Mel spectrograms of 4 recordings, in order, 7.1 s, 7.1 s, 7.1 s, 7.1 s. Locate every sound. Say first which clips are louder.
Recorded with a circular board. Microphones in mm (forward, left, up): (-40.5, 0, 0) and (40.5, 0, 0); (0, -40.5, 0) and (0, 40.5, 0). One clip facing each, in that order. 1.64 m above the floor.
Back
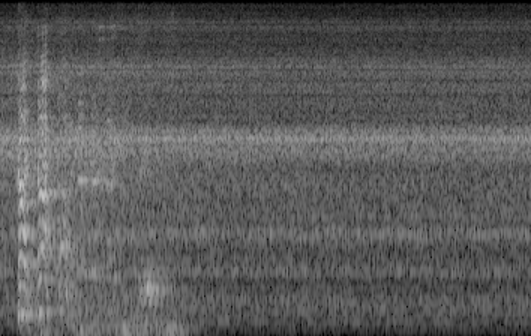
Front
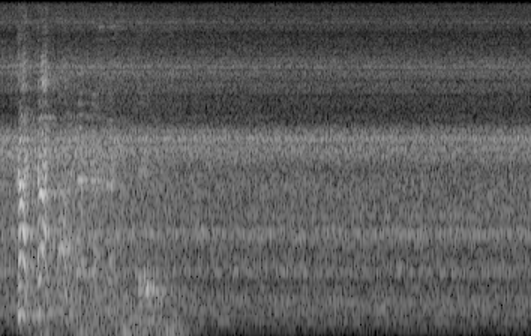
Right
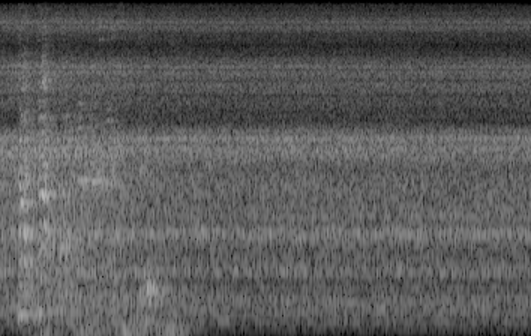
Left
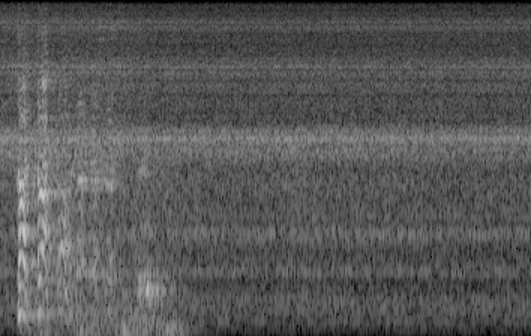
0.2 s laughter: front 3 dB, left 8 dB; 70° left, 1.7 m; by 2.4 s 50° left, 3.5 m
